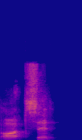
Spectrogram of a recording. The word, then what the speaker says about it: Autsit: Autsit? – Yes, autsit.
